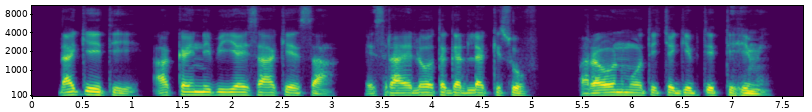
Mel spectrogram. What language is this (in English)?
Oromo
